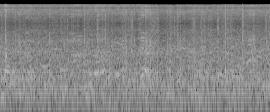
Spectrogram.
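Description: Footfalls of a pack of runners on a synthetic running track, with indistinct voices talking in the background.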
